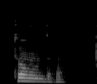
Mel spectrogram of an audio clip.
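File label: "tondre", French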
